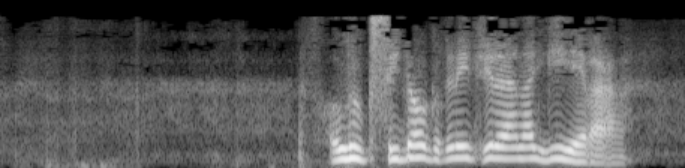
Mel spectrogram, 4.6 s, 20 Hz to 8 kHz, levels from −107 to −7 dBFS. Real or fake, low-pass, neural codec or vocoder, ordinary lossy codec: fake; 7.2 kHz; codec, 16 kHz in and 24 kHz out, 0.4 kbps, LongCat-Audio-Codec, four codebook decoder; MP3, 24 kbps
